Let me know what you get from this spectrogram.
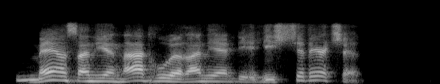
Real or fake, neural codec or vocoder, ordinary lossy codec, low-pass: fake; codec, 16 kHz, 0.5 kbps, FunCodec, trained on Chinese and English, 25 frames a second; Opus, 32 kbps; 7.2 kHz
